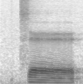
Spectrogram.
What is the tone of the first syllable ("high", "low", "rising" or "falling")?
low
